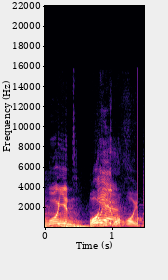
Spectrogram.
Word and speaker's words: Boiyen: Boen boker boker modolyen tulisannya Boyen bacanya Boyen sampai ambeennya keluar umur umur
